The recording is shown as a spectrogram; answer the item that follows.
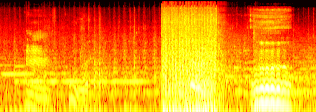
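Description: A burst of rapid video-game gunfire roars for about a second, loud and continuous, between stretches of quieter game sound, with a voice exclaiming nearby.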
